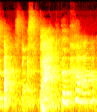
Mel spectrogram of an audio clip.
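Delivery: high drawn-out plea to stop; hammed-up frightened begging, slow and high; imitating a scared man pleading; mock panic. Character yelling to stop car.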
